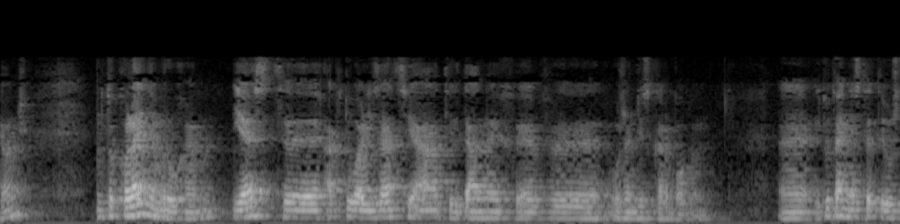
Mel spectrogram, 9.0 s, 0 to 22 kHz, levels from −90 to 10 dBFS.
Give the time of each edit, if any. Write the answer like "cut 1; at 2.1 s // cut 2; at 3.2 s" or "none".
none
